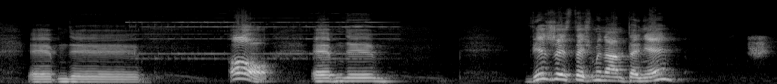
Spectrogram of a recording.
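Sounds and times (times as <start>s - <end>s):
speech: 0.3s - 1.6s, 2.3s - 4.0s, 5.3s - 6.8s
phone electronic ringtone: 1.2s - 4.2s.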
